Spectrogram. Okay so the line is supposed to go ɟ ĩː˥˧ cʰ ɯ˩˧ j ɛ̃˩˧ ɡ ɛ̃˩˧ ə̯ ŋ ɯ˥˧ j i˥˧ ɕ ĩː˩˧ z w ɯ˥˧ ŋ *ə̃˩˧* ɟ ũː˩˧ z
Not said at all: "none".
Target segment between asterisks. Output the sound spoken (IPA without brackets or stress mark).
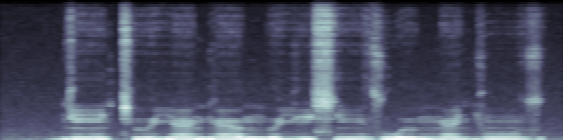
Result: ɛ̃˩˧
